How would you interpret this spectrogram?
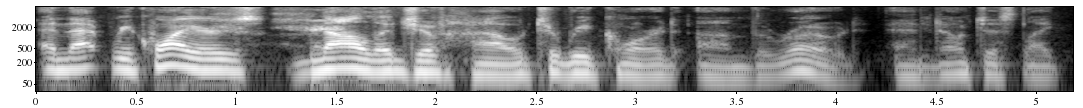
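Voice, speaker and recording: A man's voice: fairly low pitch, unhurried, dry recording, clean studio sound. A man co-hosting a voiceover podcast, chatting casually and putting questions to the guest. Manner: animated, asks the guest questions. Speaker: podcast co-host. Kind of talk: casual interview chat.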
